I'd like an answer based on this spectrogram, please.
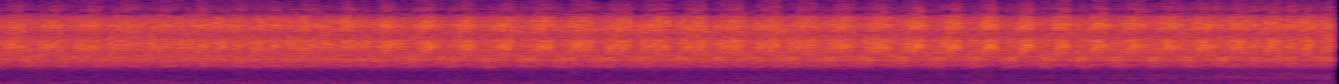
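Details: Cicadas calling in summer among trees: a dense, high, shimmering buzz that runs unbroken for the whole stretch, with a fast rattling pulse inside the drone and no other clear sounds.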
